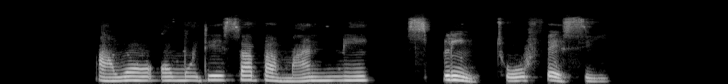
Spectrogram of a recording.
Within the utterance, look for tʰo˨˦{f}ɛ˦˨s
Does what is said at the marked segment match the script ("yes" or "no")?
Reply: yes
